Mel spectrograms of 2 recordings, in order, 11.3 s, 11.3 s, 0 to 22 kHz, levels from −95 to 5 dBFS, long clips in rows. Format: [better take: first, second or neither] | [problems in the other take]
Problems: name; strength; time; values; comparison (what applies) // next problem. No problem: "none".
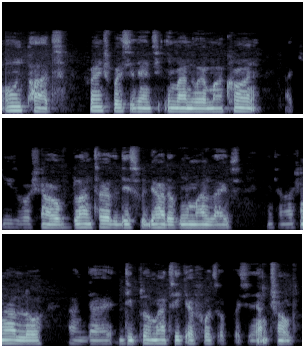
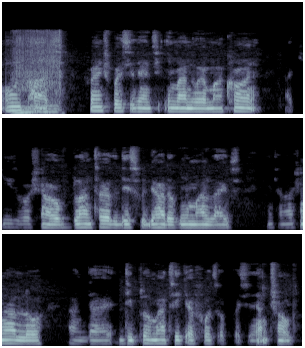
first | background sound (Zipper (clothing)); 2 dB below the speech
